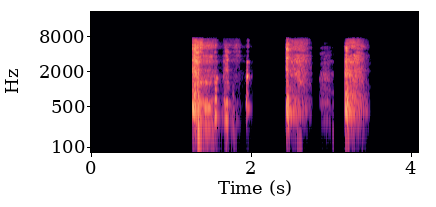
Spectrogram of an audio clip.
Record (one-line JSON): {"three_cough_length": "4.1 s", "three_cough_amplitude": 27696, "three_cough_signal_mean_std_ratio": 0.28, "survey_phase": "beta (2021-08-13 to 2022-03-07)", "age": "45-64", "gender": "Female", "wearing_mask": "No", "symptom_none": true, "smoker_status": "Never smoked", "respiratory_condition_asthma": false, "respiratory_condition_other": false, "recruitment_source": "REACT", "submission_delay": "1 day", "covid_test_result": "Negative", "covid_test_method": "RT-qPCR", "influenza_a_test_result": "Negative", "influenza_b_test_result": "Negative"}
